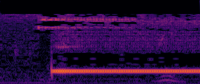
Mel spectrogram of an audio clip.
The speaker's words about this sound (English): Does seem to be ringing. What does it say on the screen? It says, it's asking me if I want to answer.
